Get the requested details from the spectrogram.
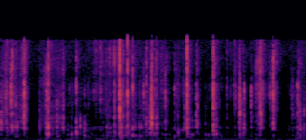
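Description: A clear plastic zip bag full of paper-stick cotton swabs is held in both hands, squeezed and shaken. The plastic gives bright, crisp crinkles while the swabs rattle inside in quick, sharp bursts that fade almost instantly, all at a fairly quiet level.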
